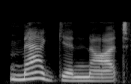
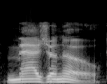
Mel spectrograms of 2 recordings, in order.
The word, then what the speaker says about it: Maginot: Claude Maginot, welcome to the show. Thanks, Amy. However, you have mispronounced my name. It's Madge, which rhymes with badge. As in duh, and no as in more than you. Maginot.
